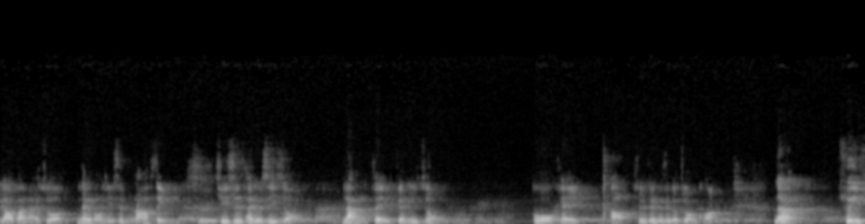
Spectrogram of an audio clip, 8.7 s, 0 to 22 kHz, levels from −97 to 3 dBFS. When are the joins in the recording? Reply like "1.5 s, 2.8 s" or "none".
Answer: none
